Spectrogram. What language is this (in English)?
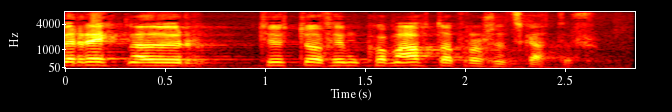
Icelandic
